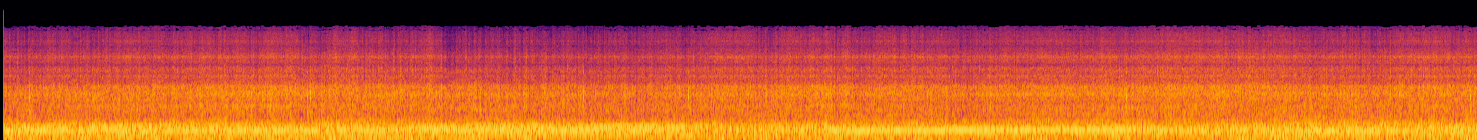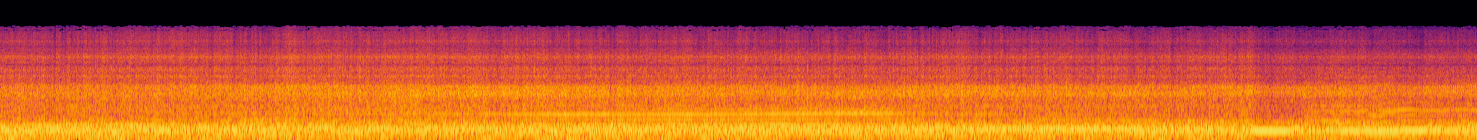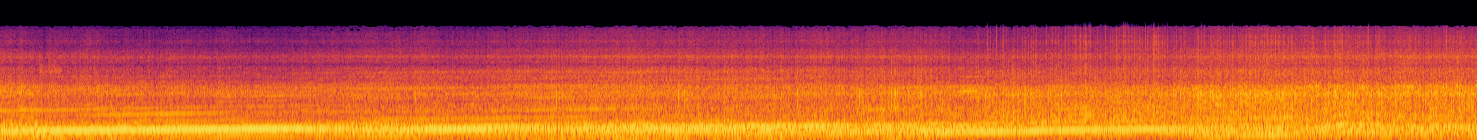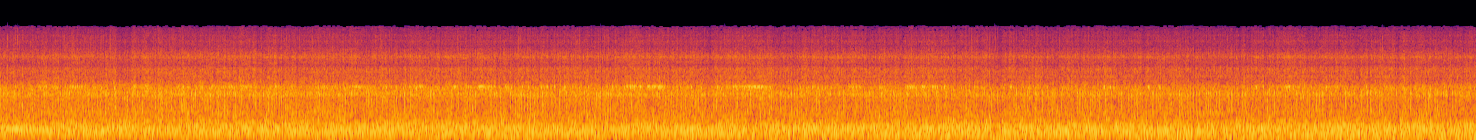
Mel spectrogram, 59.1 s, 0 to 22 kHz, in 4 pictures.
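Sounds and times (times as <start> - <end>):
car and motorcycle engines idling: 0.0 - 22.8.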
